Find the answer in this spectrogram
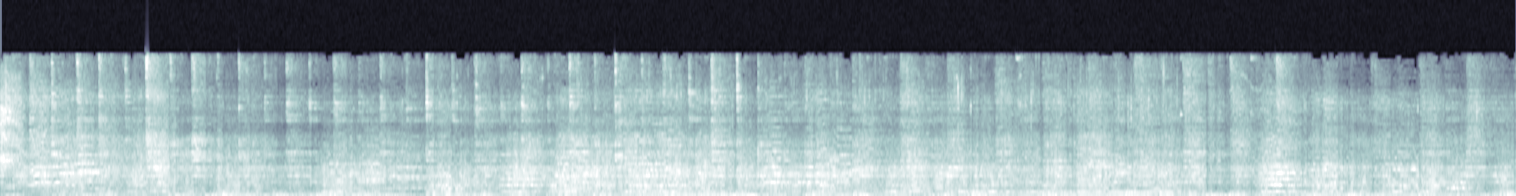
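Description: A high school brass band playing live, loud and without a break.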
